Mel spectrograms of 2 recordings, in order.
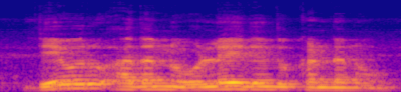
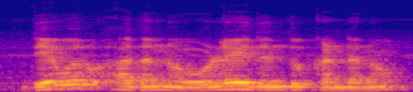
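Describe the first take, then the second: No difference in how they are said.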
